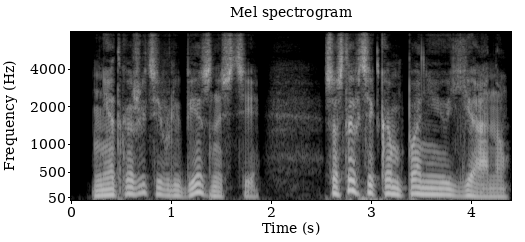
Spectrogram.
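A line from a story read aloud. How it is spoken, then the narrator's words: Calm voice. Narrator (Russian): произнес Ренли спокойным голосом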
